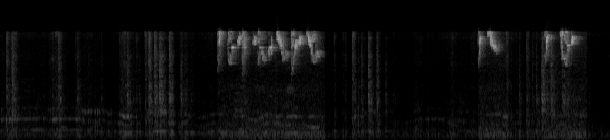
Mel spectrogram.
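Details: Common Iora, tame and an eager singer, gives a long burst of high, squeaky, twittering whistles, then two shorter bursts later, with scattered clicks and taps in between.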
